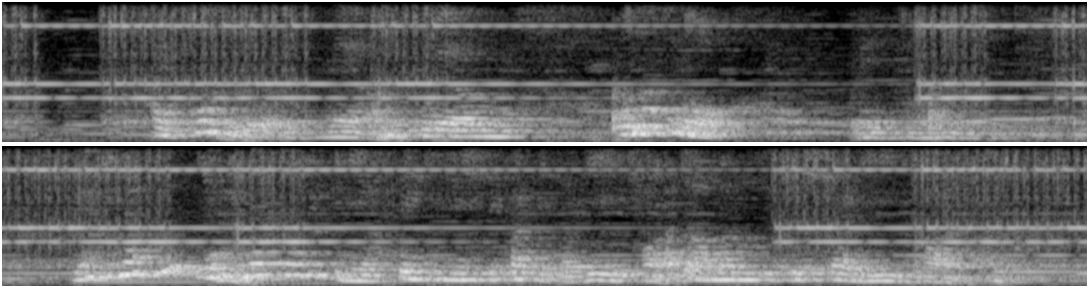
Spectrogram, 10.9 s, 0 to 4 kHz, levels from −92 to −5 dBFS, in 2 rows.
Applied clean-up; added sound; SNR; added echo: none; Telephone; 13 dB; reverberation time 0.9 s.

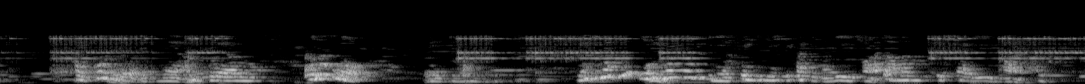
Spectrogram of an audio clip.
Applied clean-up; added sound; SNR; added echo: classical method WPE with log-MMSE.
